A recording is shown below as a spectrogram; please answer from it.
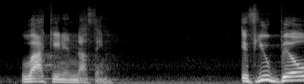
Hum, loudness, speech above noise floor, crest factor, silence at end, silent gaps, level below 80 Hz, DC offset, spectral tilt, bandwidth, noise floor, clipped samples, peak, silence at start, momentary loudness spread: none; -18 LUFS; 30 dB; 18 dB; 0 s; none; -44 dBFS; under 0.1%; -6 dB/octave; 16.5 kHz; -46 dBFS; under 0.1%; 0 dBFS; 0.2 s; 15 LU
